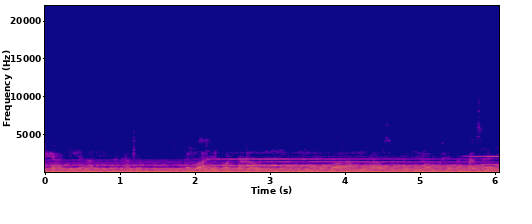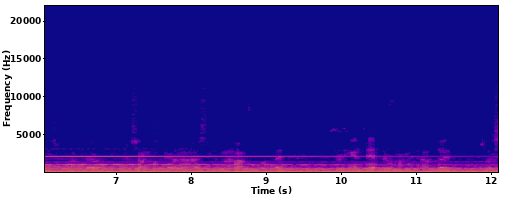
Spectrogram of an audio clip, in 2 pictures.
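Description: Indistinct chatter of several people's voices over a steady low electrical hum, with a few long held tones that come in and drop out at different pitches.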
